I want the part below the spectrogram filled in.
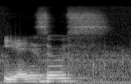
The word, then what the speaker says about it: Iesus: So it's Iesus, and then Nazarenus is of Nazareth, and then Rex is King, and then Iudaiurum, and that's of the Jews.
